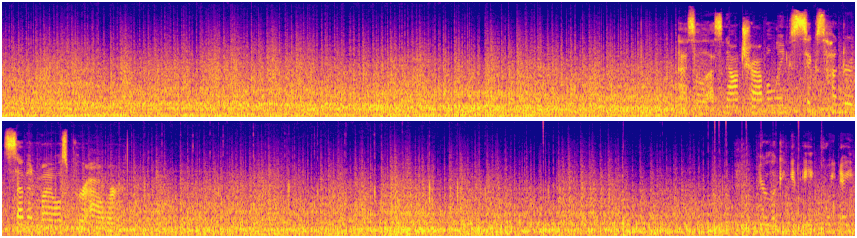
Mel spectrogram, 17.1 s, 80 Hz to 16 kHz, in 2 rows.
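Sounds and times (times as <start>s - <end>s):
rocket engines low rumble: 0.0s - 17.0s.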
